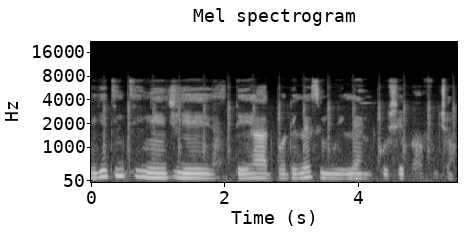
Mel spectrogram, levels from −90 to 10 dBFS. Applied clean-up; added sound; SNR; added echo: none; Clock; 20 dB; none.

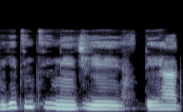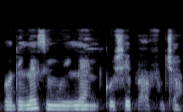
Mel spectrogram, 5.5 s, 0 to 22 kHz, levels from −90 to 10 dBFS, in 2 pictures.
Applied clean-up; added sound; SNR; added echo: none; none; none; none.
